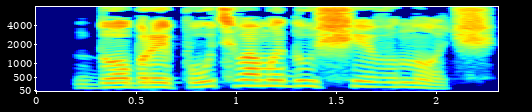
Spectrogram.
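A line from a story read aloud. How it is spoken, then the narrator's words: Deep bass demon voice. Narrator (Russian): отозвался демон густым басом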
